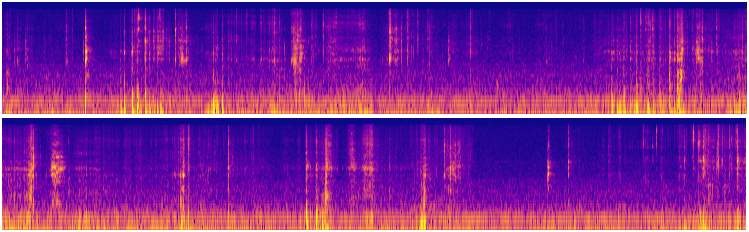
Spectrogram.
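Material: Soap.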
